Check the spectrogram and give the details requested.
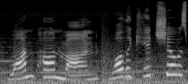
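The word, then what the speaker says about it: ワンパンマン: name because one punch man in Japanese is pronounced Juan ponmon while the kids show is pronounced on ponmon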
